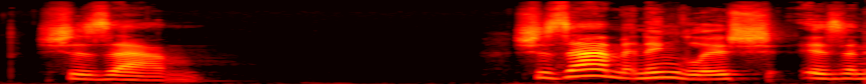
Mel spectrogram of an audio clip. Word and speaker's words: Shazam: The stress is on the second syllable, so that vowel, the second vowel is defined and it's a, like the word cat. So the first vowel is not defined, Shazam, Shazam.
